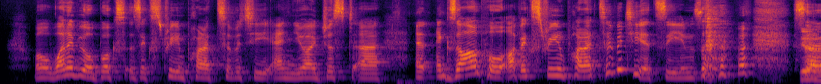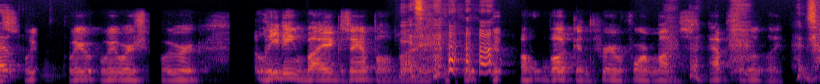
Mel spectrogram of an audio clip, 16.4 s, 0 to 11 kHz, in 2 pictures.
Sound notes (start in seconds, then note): 7.9 laughs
